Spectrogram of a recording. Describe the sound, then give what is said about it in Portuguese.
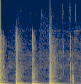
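Three heavy thumps of a hand banging on a table land at an even, quick beat, followed by a lighter tap. The thuds are loud and deep and are heard alone. “Muita gente teima em dizer, e eu vou bater na mesa aqui agora.”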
